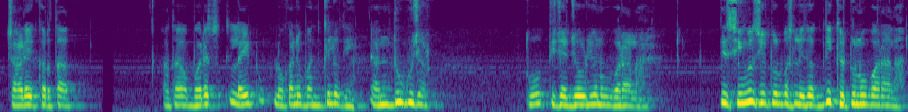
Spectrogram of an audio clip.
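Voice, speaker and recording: A man narrating a horror story in an unhurried, conversational way, often repeating himself. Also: high voice, mellow. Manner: unhurried, conversational retelling with repetitions.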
